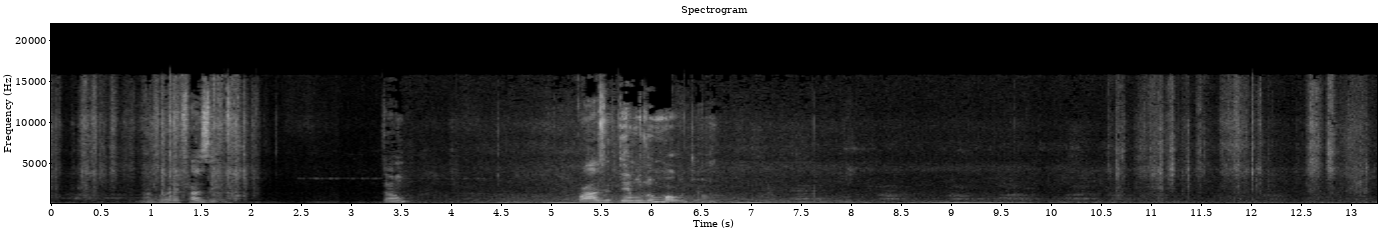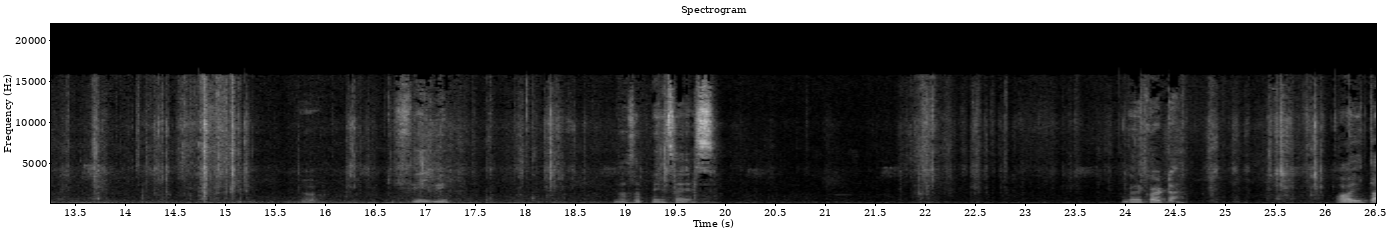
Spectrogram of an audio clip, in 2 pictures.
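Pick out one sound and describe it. Stiff cardboard rustles and scrapes as it is handled.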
